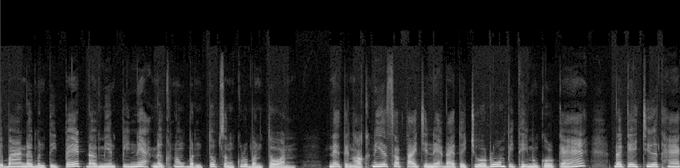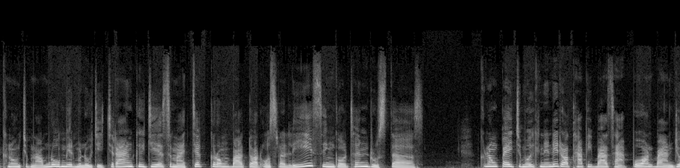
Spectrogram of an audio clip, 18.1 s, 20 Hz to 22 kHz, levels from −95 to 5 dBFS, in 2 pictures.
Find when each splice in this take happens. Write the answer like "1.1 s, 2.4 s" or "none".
none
